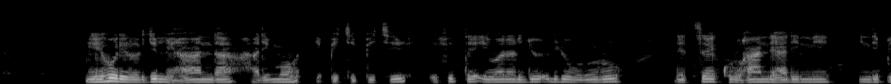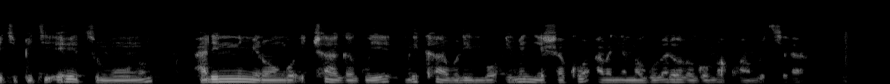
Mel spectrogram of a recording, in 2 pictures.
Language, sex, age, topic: Kinyarwanda, male, 18-24, government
